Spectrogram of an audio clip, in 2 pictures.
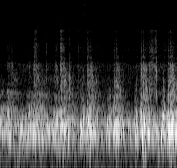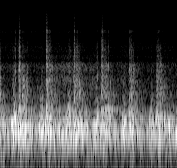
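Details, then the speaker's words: Rhythmic whooshing Doppler pulses from an adult man's own heart, heard through an ultrasound Doppler fetal heart monitor, each ending in a sharp whiplash-like sound of blood flowing in his aorta; Doppler heart and aortic flow sounds. "Now let's listen to my heart again in a moment, and I want you to pay particular attention to a sort of whiplash kind of sound at the end, which is the sound of the blood flowing in my aorta."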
